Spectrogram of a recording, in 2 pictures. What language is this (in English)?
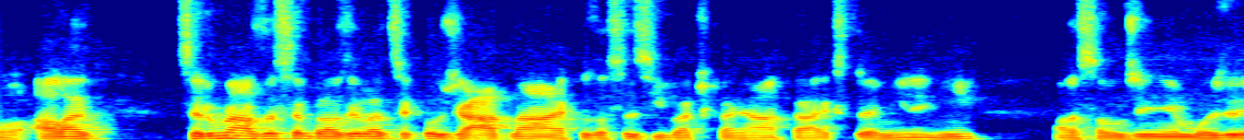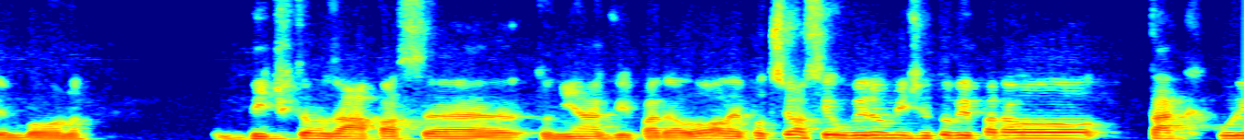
Czech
